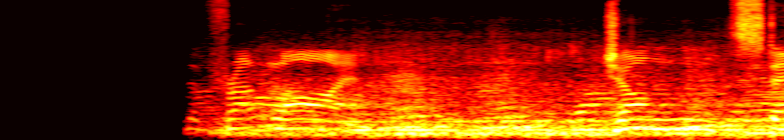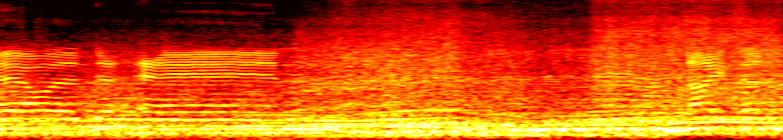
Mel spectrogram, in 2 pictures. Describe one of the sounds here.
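Race car engines roar and rev loudly.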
